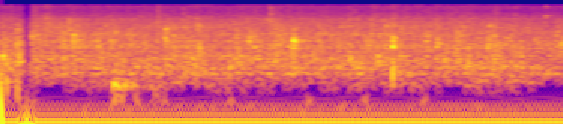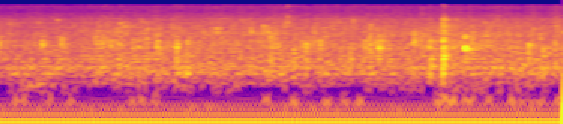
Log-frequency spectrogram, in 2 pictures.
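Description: Chilli-coated prawns shallow-frying in hot oil in a pan: a steady sizzle with fine, rapid crackling.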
